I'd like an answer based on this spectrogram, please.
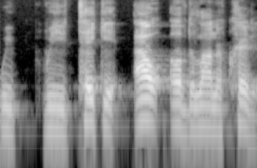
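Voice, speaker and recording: A man's dark, mellow tone comes through on a very clean recording with a silent background and a dry, close sound with no echo. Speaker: personal finance educator. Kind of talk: tutorial. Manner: slow; halting.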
